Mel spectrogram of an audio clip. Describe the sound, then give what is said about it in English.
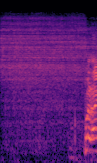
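A steady, breathy hiss from a voice mimicking a hissing radiator in New York, running for about a second before a sharper, brighter burst of sound cuts in at the end. “So like sometimes it's the radiator, and other time you're like, what's that hissing?”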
